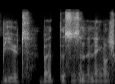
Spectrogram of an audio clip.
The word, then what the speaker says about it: Butte: find the distance from Ferris and this is pronounced Butte but this isn't an English class so you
